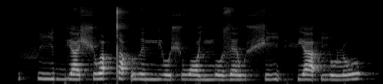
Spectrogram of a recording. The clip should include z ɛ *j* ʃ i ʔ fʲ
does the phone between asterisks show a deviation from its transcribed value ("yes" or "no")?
yes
